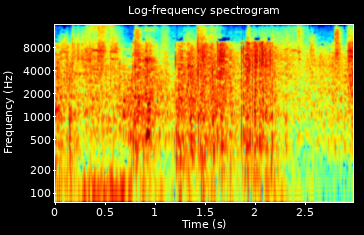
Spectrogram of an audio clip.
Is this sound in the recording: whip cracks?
no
